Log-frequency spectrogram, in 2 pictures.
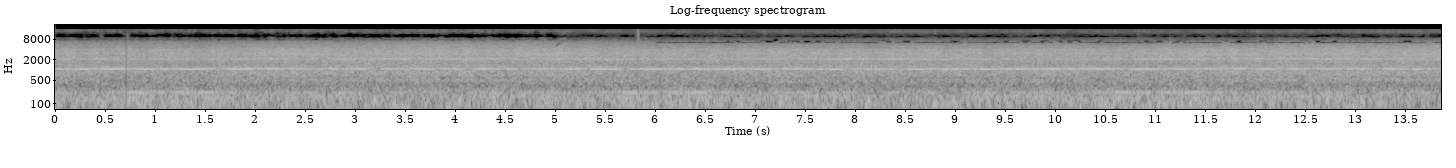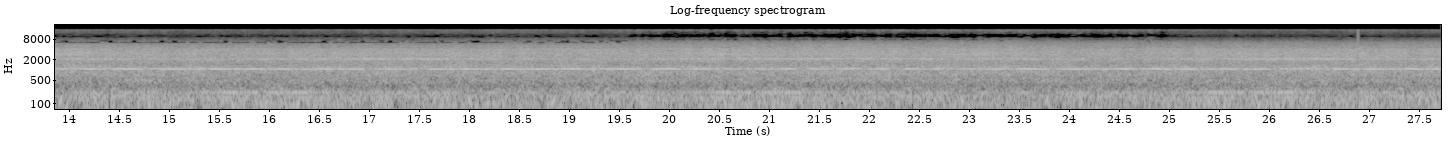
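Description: A jet airliner's engines hum steadily.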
